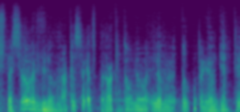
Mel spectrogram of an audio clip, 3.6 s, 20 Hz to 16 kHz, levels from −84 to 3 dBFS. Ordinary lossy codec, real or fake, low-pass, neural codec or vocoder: AAC, 64 kbps; fake; 14.4 kHz; codec, 44.1 kHz, 0.9 kbps, DAC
